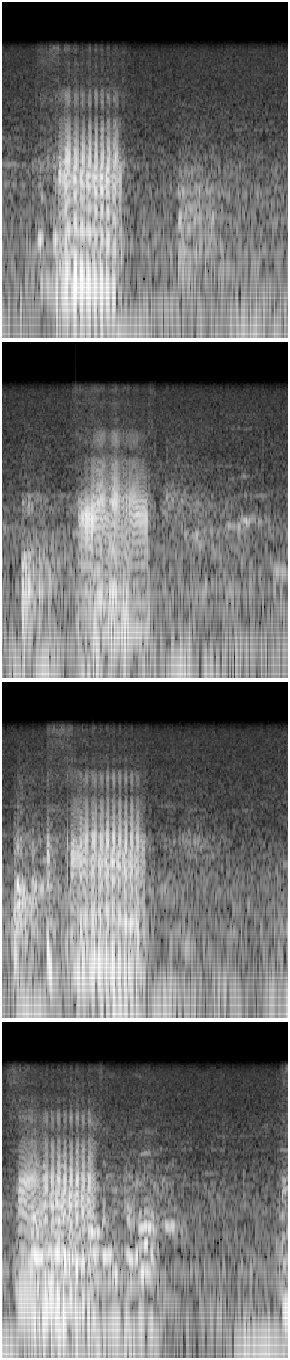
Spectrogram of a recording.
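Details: A sleeping pug snores in loud, rough, broadband bursts about every three to four seconds, each lasting roughly a second, with quieter wheezy breathing between them.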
